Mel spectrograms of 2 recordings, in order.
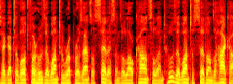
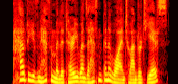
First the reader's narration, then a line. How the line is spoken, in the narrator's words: I blurted, trying to sort through my confusion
